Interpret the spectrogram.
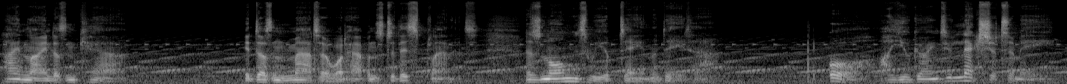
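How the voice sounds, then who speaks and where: Game villain: very deep, cold, scornful, animated delivery. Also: male voice, a little slow, background noise, full character voice. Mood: cold, mocking. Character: cold, contemptuous villain indifferent to a planet's fate.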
